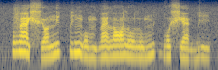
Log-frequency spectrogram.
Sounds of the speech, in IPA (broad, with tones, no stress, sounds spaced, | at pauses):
v æ˥˧ xʲ ɒ˩˧ n i˥˧ k͡p i˥ ŋ o˧˩ m b æ˧ l ɒ˥ l o˧ l u˩˧ m i˥ ɡ͡b o˧ xʲ æ˧˩ ɡ͡b i˧˩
